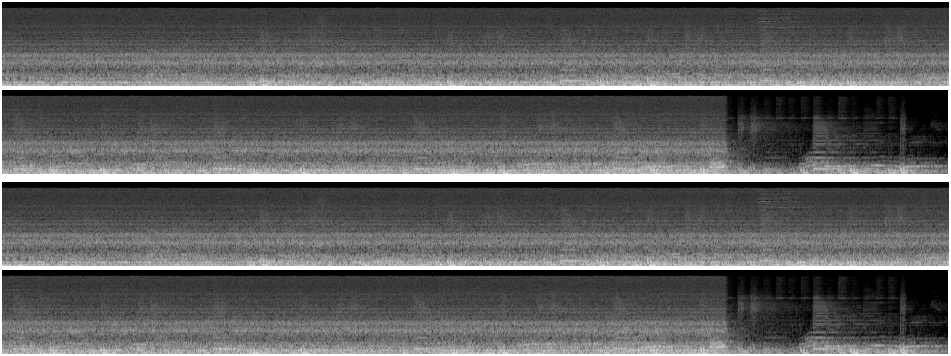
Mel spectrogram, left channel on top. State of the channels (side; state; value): both; identical; correlation 1.00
